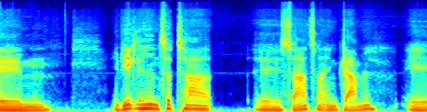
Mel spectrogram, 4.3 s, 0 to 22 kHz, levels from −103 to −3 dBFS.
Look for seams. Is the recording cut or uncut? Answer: uncut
